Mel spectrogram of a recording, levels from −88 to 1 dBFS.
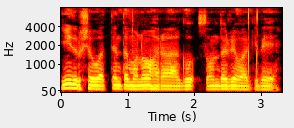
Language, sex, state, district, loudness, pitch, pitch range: Kannada, male, Karnataka, Koppal, -19 LUFS, 120 Hz, 110-125 Hz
